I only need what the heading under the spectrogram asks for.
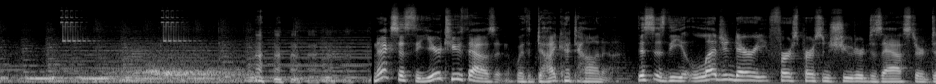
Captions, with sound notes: (timer dinging) Next is the year 2000 with "Daikatana." This is the legendary first-person shooter disaster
